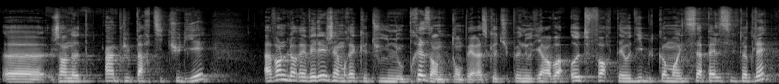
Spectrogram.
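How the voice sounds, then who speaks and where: A fast-talking man with a fairly high, fairly bright voice does comedic mentalism before a live theatre crowd. He ribs his volunteers and keeps laughing mid-sentence, and the recording carries audience noise, laughter and applause.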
